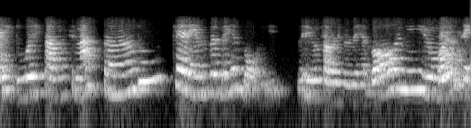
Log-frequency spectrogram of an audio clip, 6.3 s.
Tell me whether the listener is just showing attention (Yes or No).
Yes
